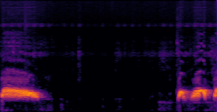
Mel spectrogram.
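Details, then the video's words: Spotted dove lure call for attracting doves: one long, steady low coo, a pause of about two seconds, then a wavering series of low coo notes. "SUARA PIKAT TEKUKUR"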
